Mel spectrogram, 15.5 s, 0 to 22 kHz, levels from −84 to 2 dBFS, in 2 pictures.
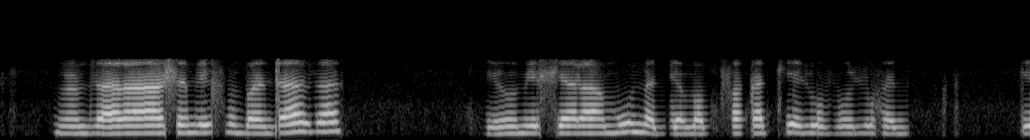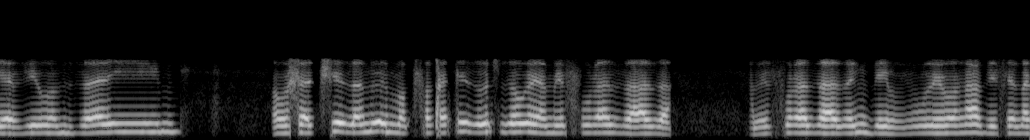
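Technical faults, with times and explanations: Throughout, LPC-10 vocoder: the speech is a flat, buzzy robot voice because each frame is rebuilt by a small ten-pole filter fed either a pulse buzz or hiss, never a mix. Nothing remains above 3.8 kHz, and the heavy damage fits a 2.4 kbit/s rate.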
